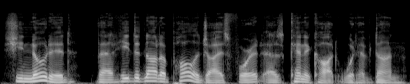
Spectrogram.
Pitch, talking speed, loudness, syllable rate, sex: 115 Hz, 205 wpm, -19 LUFS, 5.5 syllables/s, male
